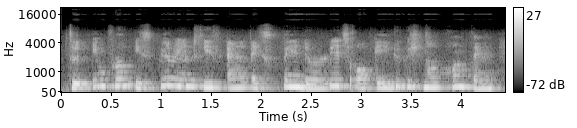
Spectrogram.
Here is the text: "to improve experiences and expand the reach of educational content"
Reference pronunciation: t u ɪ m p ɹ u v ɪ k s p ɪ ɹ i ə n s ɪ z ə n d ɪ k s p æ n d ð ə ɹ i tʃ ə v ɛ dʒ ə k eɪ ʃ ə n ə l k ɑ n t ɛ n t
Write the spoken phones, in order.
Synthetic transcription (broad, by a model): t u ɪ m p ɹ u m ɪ k s p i ɹ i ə n s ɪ s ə n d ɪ k s p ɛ n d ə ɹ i s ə f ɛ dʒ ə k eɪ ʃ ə n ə l k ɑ n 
